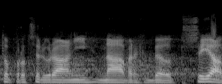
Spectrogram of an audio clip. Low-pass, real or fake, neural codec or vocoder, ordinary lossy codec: 14.4 kHz; fake; vocoder, 48 kHz, 128 mel bands, Vocos; MP3, 48 kbps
